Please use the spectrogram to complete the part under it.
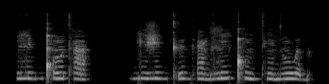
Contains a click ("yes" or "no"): yes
